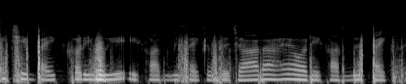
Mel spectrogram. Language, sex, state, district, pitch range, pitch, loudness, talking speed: Hindi, female, Bihar, West Champaran, 195-225 Hz, 210 Hz, -23 LUFS, 265 wpm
